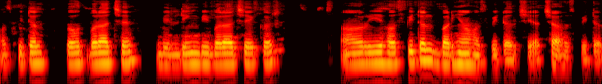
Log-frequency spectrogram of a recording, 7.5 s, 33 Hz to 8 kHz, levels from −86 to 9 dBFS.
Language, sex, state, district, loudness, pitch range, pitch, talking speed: Maithili, male, Bihar, Saharsa, -29 LUFS, 125-130 Hz, 125 Hz, 145 wpm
